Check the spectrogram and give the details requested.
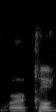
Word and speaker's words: Auricle: And that's spelled AURICLE Collective, Oracle Collective.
